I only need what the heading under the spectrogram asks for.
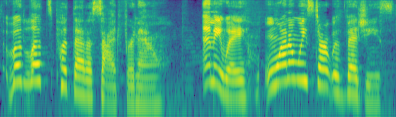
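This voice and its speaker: A woman playing a chatty, self-deprecating high school girl in a video game. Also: huge pitch swings, normal speed, a bit bright, faint music behind, heavily acted. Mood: chatty, modest.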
